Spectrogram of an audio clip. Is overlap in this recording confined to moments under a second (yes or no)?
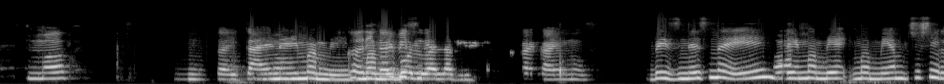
no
